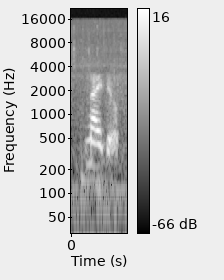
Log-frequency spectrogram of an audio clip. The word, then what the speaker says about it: Naidu: Is your last name pronounced Naidu? – Naidu.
